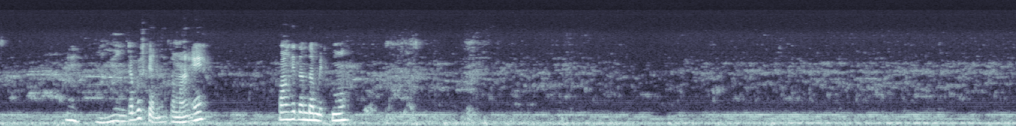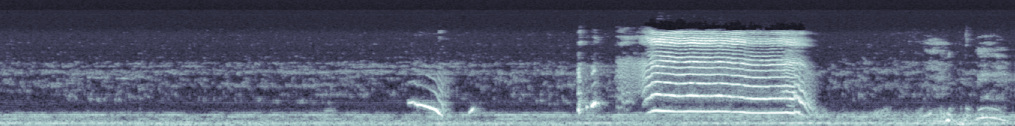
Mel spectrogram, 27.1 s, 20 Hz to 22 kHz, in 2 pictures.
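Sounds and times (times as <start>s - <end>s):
faint low hum: 0.0s - 27.0s
baby whimpering: 19.0s - 19.6s, 21.3s - 24.4s
baby crying: 21.3s - 24.5s.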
